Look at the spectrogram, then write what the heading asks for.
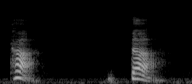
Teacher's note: for Latin we're going to bring our tongue forward onto our teeth which is called dentalized D's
